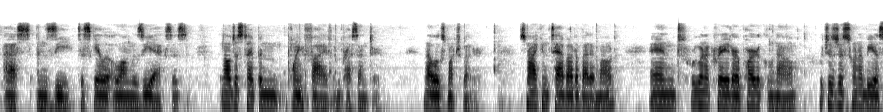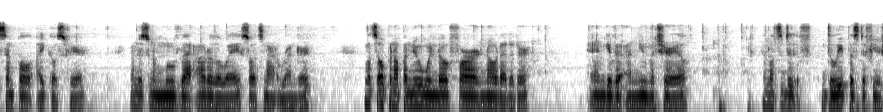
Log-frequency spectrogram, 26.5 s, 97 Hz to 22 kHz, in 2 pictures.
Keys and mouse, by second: 0.0 s, 7.0 middle click, 7.8 Tab, 8.4 middle click, 12.5 shift+a, 15.3-17.1 drag, 18.7-21.8 drag, 22.4-23.8 drag, 22.9 n, 24.7-26.0 right drag, 26.0 x.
